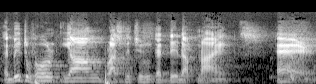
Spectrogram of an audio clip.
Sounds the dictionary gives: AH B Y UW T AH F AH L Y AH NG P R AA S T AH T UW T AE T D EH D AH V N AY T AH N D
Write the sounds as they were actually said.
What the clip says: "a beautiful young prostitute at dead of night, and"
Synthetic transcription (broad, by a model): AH B Y UW T AH F AH L Y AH NG P R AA S T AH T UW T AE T D EH D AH P N AY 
